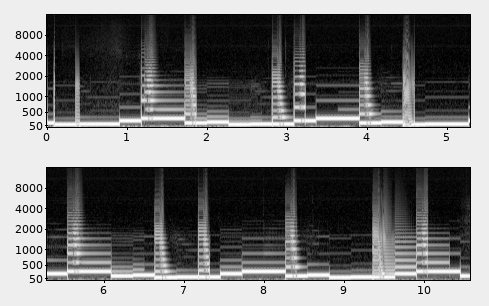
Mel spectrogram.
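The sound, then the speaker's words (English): Synthesizer oscillator output plays a running sequence, a steady repeating pattern of bright, plucky tones over a deep pulsing bass line, loud and continuous throughout. “So we've got this coming out of one side of the oscillator, and we've got this coming out the other side of the oscillator, which sounds a lot cooler when the sequence is running. So let's hit go.”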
